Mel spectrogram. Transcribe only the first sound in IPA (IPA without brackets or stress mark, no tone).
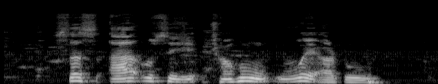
s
